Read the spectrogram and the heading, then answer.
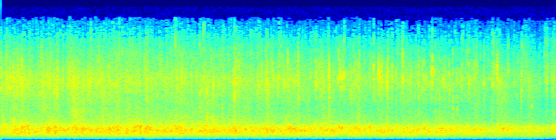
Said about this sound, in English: to our esteemed praise and worship team and musicians. Let's give them another hand clap of praise.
